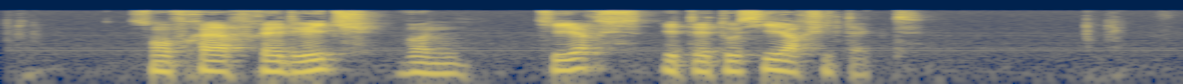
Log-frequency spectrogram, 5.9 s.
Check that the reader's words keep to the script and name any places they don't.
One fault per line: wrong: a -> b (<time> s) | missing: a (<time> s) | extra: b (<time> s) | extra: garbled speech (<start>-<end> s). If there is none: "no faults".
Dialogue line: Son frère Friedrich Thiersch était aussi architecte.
extra: von (2.0 s)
